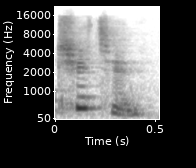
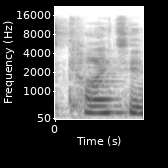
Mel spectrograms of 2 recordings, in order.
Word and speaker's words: chitin: And fungi cell walls are made out of something which I found out in the first Facebook lesson is not called chitin.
